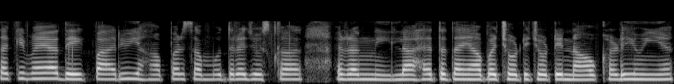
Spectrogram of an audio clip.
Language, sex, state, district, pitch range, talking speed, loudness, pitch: Hindi, female, Chhattisgarh, Sukma, 230-245 Hz, 175 wpm, -16 LUFS, 235 Hz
